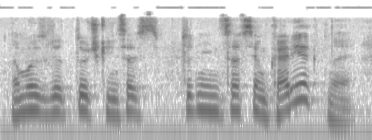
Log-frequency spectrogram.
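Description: At a very fast pace, a man speaks in a somewhat breathy voice over light background noise. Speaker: TV host. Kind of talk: live TV interview. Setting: studio. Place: studio.

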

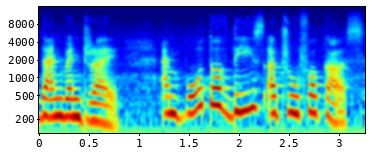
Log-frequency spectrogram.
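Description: A woman speaks with a high pitch. Her tone is dark and mellow. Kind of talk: lecture. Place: hall.

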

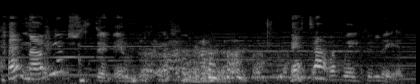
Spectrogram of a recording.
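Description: The speech goes at a very slow pace. Clear music plays in the background. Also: woman. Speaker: speaker. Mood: lively, humorous. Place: garden. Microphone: podium.

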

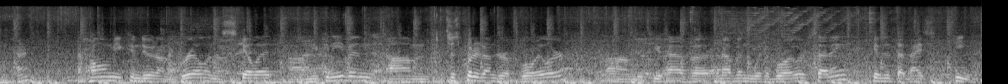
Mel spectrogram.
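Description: A man talking at a very fast pace over loud background music. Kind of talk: cooking tutorial. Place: kitchen. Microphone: lapel.

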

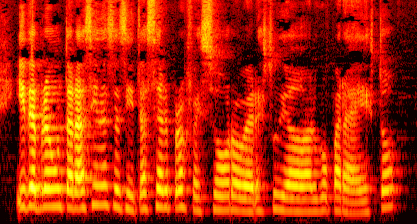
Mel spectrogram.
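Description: Her intonation is lively as this woman talks. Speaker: online career educator. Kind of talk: scripted narration. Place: home room. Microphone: lapel.

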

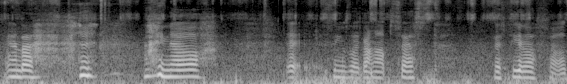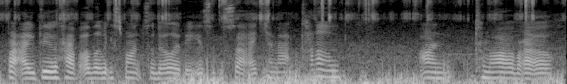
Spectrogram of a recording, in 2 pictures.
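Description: Amid loud background noise yet in a dry sound with no echo, a woman speaks at a fairly slow pace with long, frequent pauses. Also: ordinary pitch variation. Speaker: vlogger. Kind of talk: casual vlog chat. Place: street. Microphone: earbuds.

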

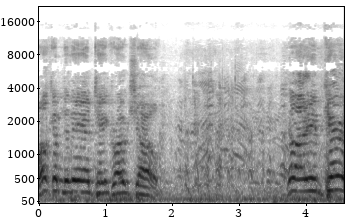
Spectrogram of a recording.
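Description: Over light background noise, a man speaks at a moderate pace with fairly even intonation, very even loudness and long, frequent pauses. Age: 80s+. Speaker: stand-up comedian. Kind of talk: stand-up comedy set. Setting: outdoors. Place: stage.

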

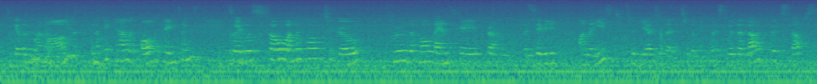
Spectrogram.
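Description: A woman speaks at a moderate pace, with long, frequent pauses. Loud background noise and audible room echo fill the recording. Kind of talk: lecture. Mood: warm, cheerful. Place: hall.

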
